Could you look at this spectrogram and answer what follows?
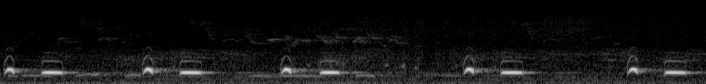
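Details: A male Common cuckoo (Cuculus canorus) gives its spring song in Britain, the familiar two-note 'cuck-oo' with the second note lower, repeated about every one and a half seconds, with faint chirps from other birds behind.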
